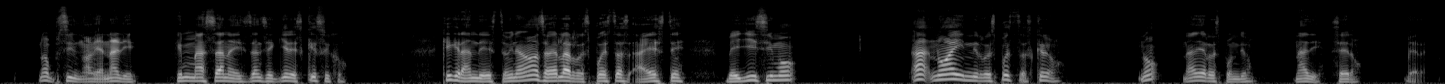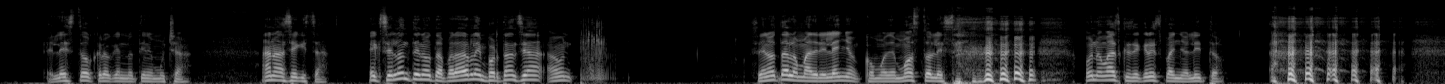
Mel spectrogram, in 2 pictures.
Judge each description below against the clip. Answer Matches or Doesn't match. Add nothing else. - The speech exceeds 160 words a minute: Doesn't match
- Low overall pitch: Doesn't match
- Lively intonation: Matches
